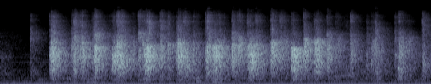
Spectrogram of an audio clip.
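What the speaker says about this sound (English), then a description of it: "You're a little late on the applause" A comedy-show audience claps for a comedian, starting suddenly after a quiet moment with steady, fairly close handclaps from a modest crowd in a loose, pulsing rhythm, holding the same level throughout.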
